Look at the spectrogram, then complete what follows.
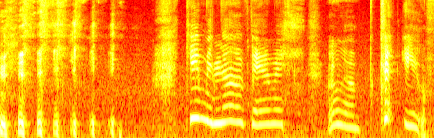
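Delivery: cat voice, pitched way up, very high. On a podcast, the speaker does a cat; cat voice impression. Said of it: "That was my impression of a cat".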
